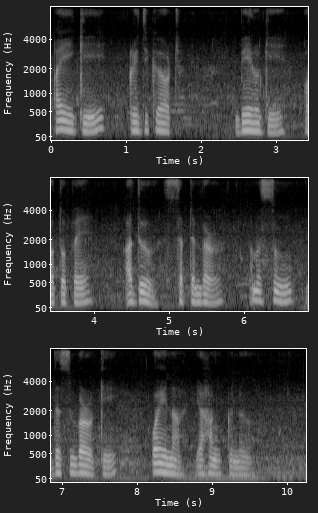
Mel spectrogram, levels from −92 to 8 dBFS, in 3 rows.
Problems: constant background noise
